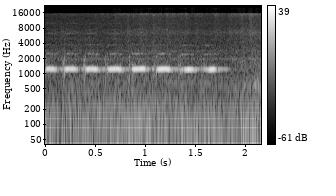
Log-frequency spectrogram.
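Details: Female zebra dove call meant to set males answering: a clean, mid-pitched tone broken into quick regular pulses for nearly two seconds, over quiet background noise.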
